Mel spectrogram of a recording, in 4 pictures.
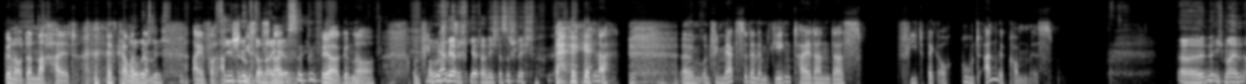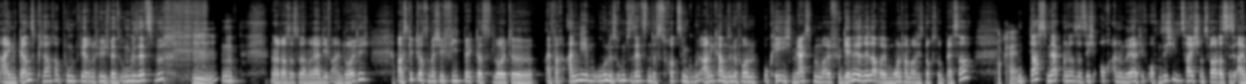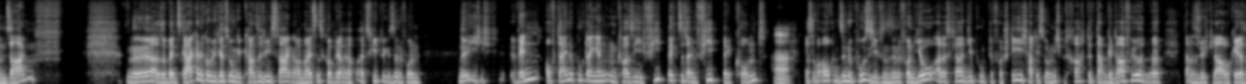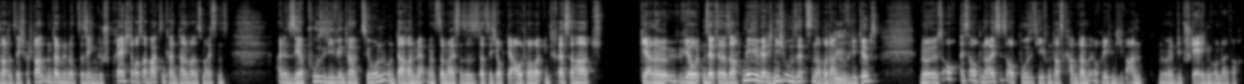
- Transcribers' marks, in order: chuckle; in English: "I guess"; chuckle; laughing while speaking: "Ja"; giggle; chuckle; chuckle
- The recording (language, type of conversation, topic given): German, podcast, Wie gibst du Feedback, das wirklich hilft?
